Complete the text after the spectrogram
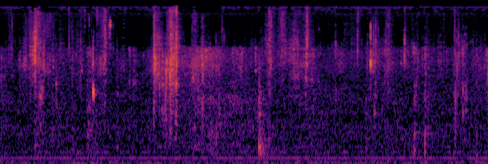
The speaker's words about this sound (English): I want to see how many sticks of gum I can fit in my mouth. Yeah. I got two. Go for it. In right now. So I'm going to go two more.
